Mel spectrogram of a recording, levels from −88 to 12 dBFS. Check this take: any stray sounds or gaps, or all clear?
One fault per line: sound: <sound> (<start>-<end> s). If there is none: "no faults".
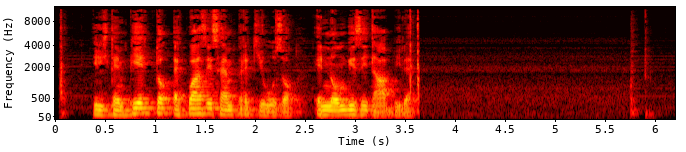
no faults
